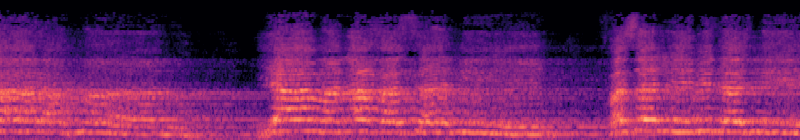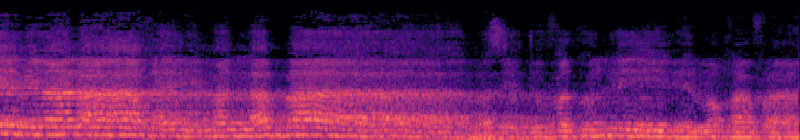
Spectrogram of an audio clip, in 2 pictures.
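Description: Voices chanting Arabic devotional verses (a Mouride xassida) in long drawn-out melodic phrases, each starting high and sliding down; new phrases begin about two and about four and a half seconds in, followed by a longer held passage.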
